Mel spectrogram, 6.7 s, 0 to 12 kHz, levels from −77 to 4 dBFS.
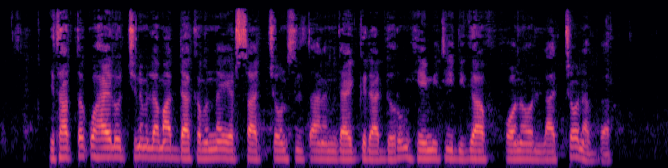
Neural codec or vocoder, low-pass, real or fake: none; 9.9 kHz; real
